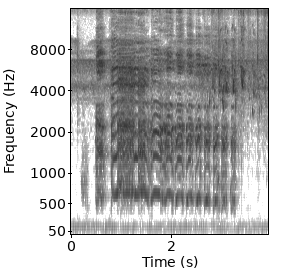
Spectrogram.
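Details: Kukuak Balenggek rooster, one of a red and a yellow bird tested together in one cage in a crowing contest: a brief opening note, then a loud sustained harmonic crow breaking into about eight stepped, pulsing syllables that fade away, over steady insect hum.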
